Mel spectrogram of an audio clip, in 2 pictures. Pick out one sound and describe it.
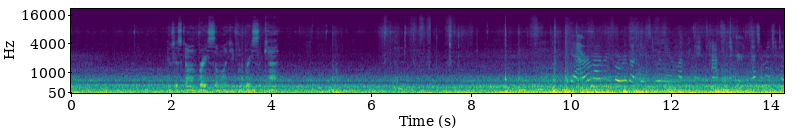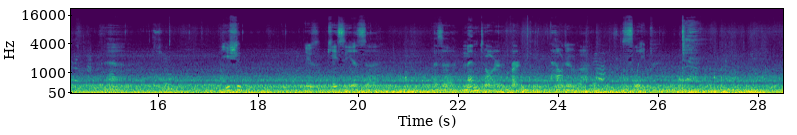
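A car engine hums with a steady low rumble as the car drives.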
